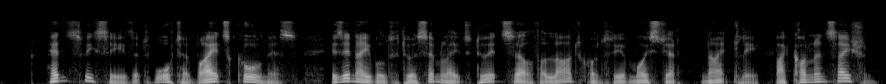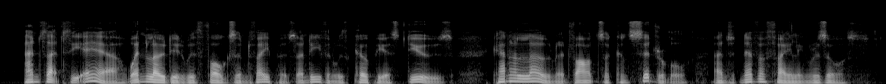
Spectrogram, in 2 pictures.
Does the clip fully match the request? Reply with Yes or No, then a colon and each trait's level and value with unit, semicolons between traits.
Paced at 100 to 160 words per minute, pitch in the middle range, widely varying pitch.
No: average, 155 wpm; very low, 85 Hz; wide, 7.4 semitones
